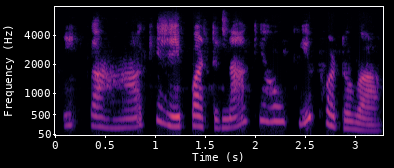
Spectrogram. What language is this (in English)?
Magahi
